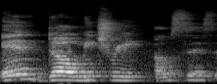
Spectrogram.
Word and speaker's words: endometriosis: we have some of us have on intro endometriosis am I saying correct you said it right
